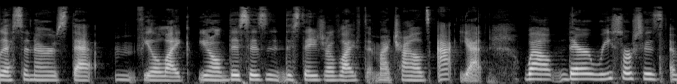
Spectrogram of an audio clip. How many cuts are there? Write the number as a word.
two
